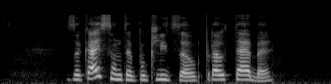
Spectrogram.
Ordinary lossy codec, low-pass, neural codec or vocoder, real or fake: none; none; vocoder, 22.05 kHz, 80 mel bands, WaveNeXt; fake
